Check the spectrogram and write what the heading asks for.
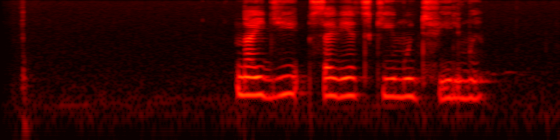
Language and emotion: Russian, neutral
